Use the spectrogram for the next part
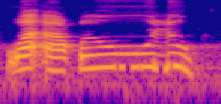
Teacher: چھوٹا پڑھیں گے، حمزہ کی زبر کو چھوٹا پڑھیں گے اور قاف کو تالو سے ادا کریں گے، حلق کے شروع سے پہلے جو تالو والا حصہ ہوتا ہے ساتھ ہی حلق سٹارٹ ہو جاتا ہے، وہاں سے قاف کو ادا کرتے ہیں ، قاف کی پیش کو واو کی مد کے ساتھ ادا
